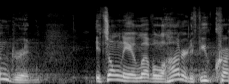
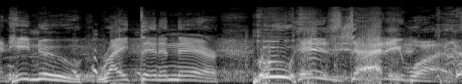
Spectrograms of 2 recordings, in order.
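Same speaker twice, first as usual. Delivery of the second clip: triumphant shout; 6 semitones higher, slower than usual. Real, not acted. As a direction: hammer home who won, slowly. Triumphant closing line of story.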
